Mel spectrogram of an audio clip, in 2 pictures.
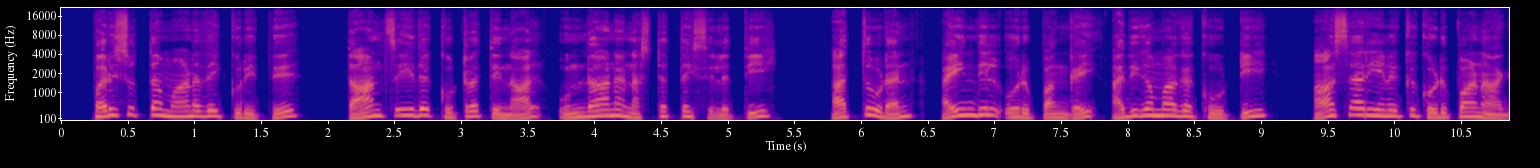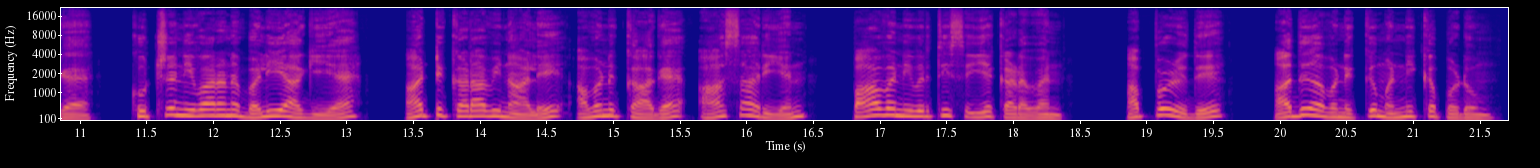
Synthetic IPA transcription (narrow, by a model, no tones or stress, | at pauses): pɐɾɪsɯt̪ːɐmaːnɐðɐɪkːʊrɪt̪ːɯ | t̪aːnsɛjðɐkʊʈrɐt̪ːɪna̰ːlʊɳɖaːnɐnɐʂʈɐt̪ːɐɪsɛlɯt̪ːi | ɐt̪ːɯɽɐn | ɐɪnd̪ɪlʔɔɾɯpɐŋɡɐɪɐðɪɣɐmaːɣɐkːuːʈːi | aːsaːɾɪjɐnɯkːɯkːɔɽɯpːaːnaːɣɐ | kʊʈrɐnɪʋaːɾɐnɐbɐlɪjaːɣɪjɐ | aːʈːɯkːɐɽaːʋɪnaːleːɐʋɐnɯkːaːɣɐʔaːsaːɾɪjɐn | paːʋɐnɪʋɪɾt̪ːisɛjːɐkːɐɽɐʋɐn | ɐpːɔɻɯðɯ | ɐðɯɐʋɐnɯkːɯmɐɳːɪkːɐpːɐɽɯm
